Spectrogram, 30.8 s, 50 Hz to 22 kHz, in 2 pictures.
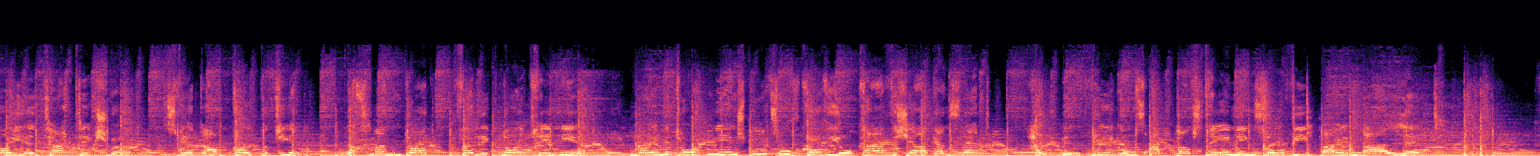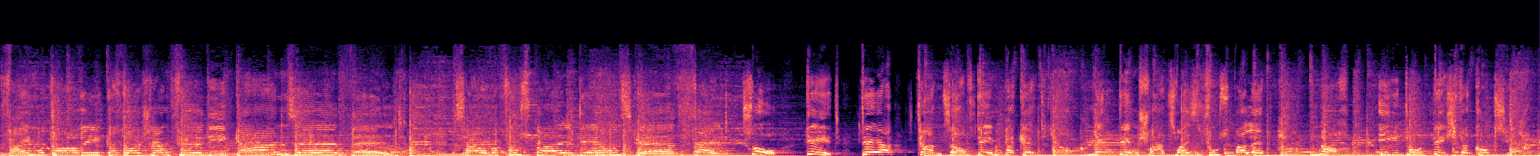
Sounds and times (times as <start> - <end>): Music: 0.0 - 30.8.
